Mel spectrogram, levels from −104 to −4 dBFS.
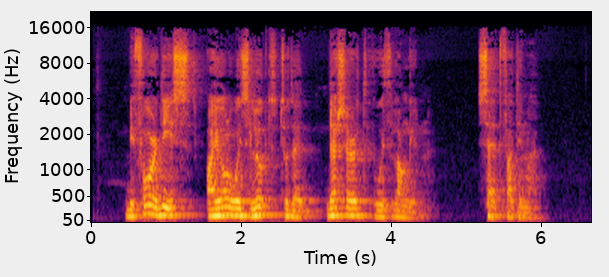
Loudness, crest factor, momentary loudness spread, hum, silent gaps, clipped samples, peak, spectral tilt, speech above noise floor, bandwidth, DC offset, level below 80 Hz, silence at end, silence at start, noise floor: -20 LUFS; 18 dB; 14 LU; none; none; under 0.1%; -4 dBFS; -4.5 dB/octave; 53 dB; 16 kHz; under 0.1%; -54 dBFS; 0.7 s; 0.45 s; -73 dBFS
